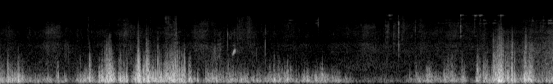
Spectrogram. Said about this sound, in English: Sorry, for those who haven't already worked it out by the sound of the wind, I'm out walking the dogs.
